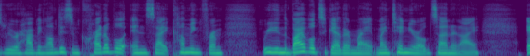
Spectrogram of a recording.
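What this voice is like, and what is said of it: Very fast, excited speech. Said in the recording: “I'm talking so fast, you guys, I'm going to slow it down. I'm just excited”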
